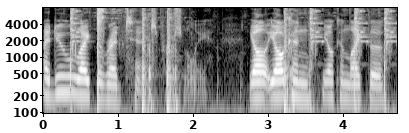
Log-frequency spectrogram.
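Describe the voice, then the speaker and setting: A man's high-pitched voice with ordinary pitch variation over noticeable background noise. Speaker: Minecraft builder. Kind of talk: casual gameplay commentary.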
